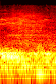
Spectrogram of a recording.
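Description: Ember pigeons in a breeding loft giving a low, throaty coo, one soft rolling call held briefly and heard close with no talking.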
